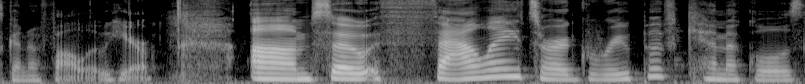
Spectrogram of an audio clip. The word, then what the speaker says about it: phthalates: And initially, I thought I was going to mispronounce this word, but I got a little coaching before we hit record, and it is phthalates. – Yeah. – It's not how it's spelled, but phthalates is what we're talking about today.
